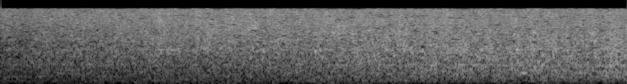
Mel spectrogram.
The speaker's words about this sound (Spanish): Bueno, pues naturaleza, agua... Agua, cantos de pájaros que van a aparecer por allí.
